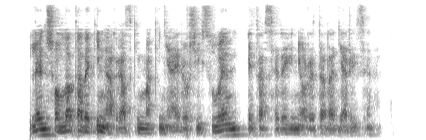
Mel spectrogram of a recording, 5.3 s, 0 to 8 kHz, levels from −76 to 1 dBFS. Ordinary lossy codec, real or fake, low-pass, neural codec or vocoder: MP3, 48 kbps; fake; 7.2 kHz; codec, 16 kHz, 16 kbps, FreqCodec, smaller model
